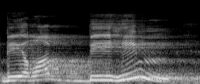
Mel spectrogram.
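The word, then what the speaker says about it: بربهم: হা মিম জের হিম বি রব্বিহিম এখানে উচ্চারণটা হবে বি রব্বিহিম র টা মোটা হবে বিরব্বিহিম তাহলে এখান থেকে তাহলে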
